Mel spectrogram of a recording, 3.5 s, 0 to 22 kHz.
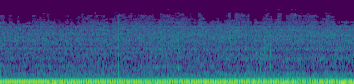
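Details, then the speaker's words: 2014 Ford Focus ST 2.0L EcoBoost at cold start idle, recorded at the exhaust: uneven, lumpy idle with irregular pops where cylinders drop out; misfires on cylinders 2 and 4. "And you can actually hear it misfiring. You don't even need a scan tool. Hear it? Hear those pops like that? That's that misfiring."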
